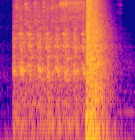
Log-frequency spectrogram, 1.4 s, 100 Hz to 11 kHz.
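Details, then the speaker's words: 1986 Honda Goldwing GL1200 with freshly cleaned carburetors, cranking without starting, then one sharp loud backfire. The front cylinder has spark and caused the backfire; the rear cylinders have no spark. "well the front cylinder has spark and that's what made that loud backfire the rear cylinder does not have spark"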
